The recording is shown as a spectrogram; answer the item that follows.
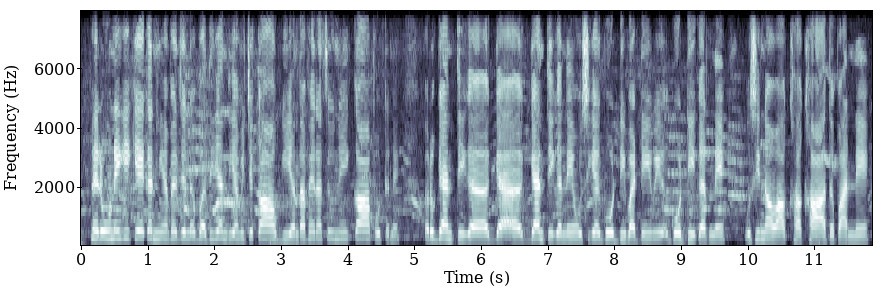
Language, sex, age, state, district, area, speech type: Dogri, female, 45-60, Jammu and Kashmir, Samba, rural, spontaneous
